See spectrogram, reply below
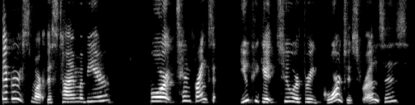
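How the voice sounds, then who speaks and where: A woman's voice: high-pitched, big pitch swings, slow, sharp tone, no room sound, pitched above the performer's own voice, full character voice. A woman voicing an exasperated but well-meaning husband in a storybook, insistent and questioning. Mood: helpful.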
